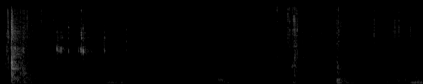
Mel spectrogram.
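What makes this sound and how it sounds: A palm-sized, solid beige rectangular bar of soap is held in the hand and shaved with a small metal carving blade, sending curls and flakes falling away. Quiet, bright, crisp scraping and cutting strokes come in short bursts, with a brief lull in the middle before the shaving resumes.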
